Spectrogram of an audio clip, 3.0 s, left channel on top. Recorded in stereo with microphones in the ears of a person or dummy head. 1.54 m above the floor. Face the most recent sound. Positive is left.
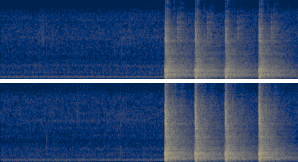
turn(degrees=-35)  # may be behind; listen again after turning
